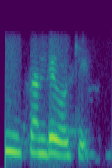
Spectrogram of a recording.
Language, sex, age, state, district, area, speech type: Tamil, female, 18-30, Tamil Nadu, Mayiladuthurai, urban, conversation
